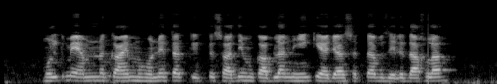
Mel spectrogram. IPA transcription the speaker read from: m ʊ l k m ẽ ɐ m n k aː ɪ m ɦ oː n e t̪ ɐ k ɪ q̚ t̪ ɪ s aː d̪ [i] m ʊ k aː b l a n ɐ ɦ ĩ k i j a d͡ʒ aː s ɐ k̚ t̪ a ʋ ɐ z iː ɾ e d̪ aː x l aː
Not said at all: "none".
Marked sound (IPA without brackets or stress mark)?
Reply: i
